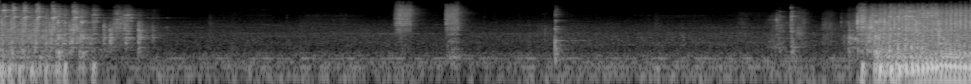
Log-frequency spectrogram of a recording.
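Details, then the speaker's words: Roadside-found generator after new spark plug, fuel filter change and carburetor cleaning: bursts of pull-cord cranking with quiet gaps, never running; cranks but won't start, acting like still no fuel, cause unconfirmed. "So we've changed our spark plug, changed our fuel filter, cleaned the carburetor, and it's still being stubborn."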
